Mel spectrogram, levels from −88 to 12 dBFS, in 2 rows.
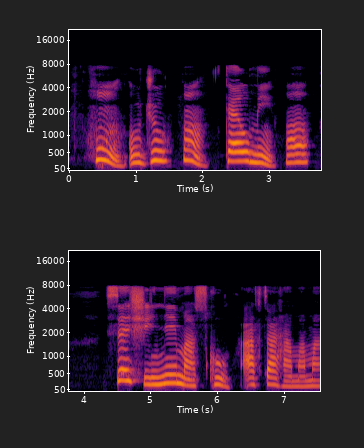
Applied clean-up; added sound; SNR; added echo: none; none; none; none.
